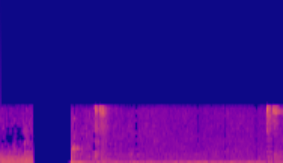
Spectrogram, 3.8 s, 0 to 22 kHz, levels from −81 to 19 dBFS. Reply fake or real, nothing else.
real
